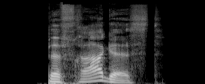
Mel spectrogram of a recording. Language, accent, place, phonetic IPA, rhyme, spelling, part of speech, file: German, Germany, Berlin, [bəˈfʁaːɡəst], -aːɡəst, befragest, verb, De-befragest.ogg
- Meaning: second-person singular subjunctive I of befragen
